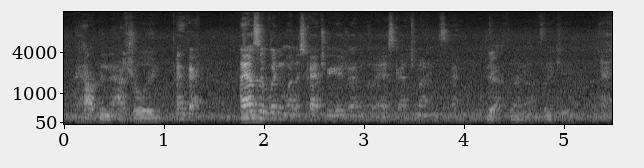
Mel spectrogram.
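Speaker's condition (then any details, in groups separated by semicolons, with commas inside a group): No condition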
